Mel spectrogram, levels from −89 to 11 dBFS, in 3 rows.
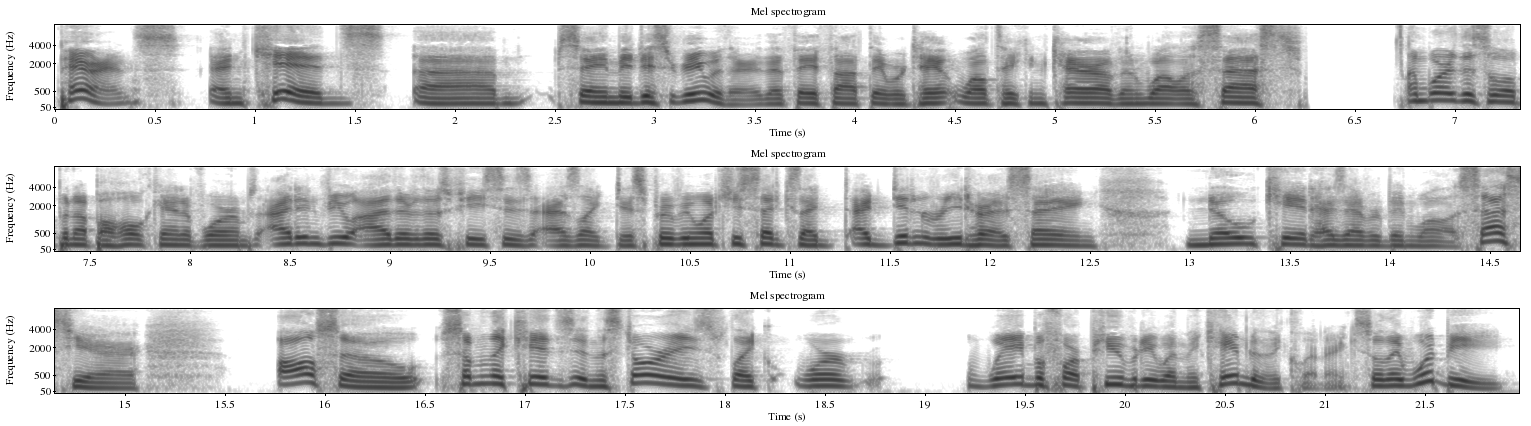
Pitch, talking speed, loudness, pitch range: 155 Hz, 230 wpm, -19 LUFS, 140-180 Hz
